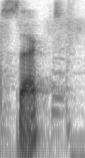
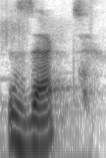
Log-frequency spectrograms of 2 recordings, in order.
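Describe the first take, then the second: First: The word begins with a hissing S sound. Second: The word begins with a buzzing Z sound. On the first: The speaker calls it wrong. "the S sound, not sect" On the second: The speaker calls it right. "with the Z sound"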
